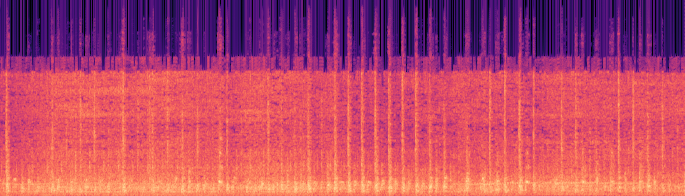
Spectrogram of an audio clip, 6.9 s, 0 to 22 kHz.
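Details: 1994 Buick Park Avenue V6 at idle with a sharp, fairly fast tapping knock that started suddenly a few weeks after purchase; owner suspects rod knock, unconfirmed.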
